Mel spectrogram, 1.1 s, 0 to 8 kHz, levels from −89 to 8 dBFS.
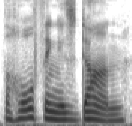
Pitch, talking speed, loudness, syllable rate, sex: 165 Hz, 270 wpm, -14 LUFS, 5.9 syllables/s, female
